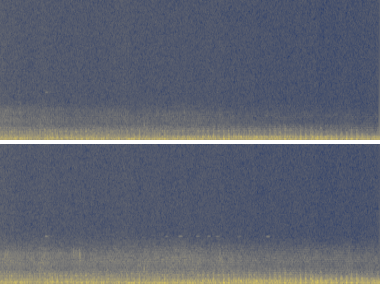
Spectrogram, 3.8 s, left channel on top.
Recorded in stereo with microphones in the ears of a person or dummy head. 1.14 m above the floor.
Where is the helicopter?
25° right (ahead or behind); by 3.8 s 50° right (ahead or behind).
